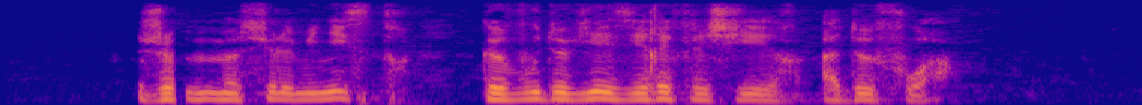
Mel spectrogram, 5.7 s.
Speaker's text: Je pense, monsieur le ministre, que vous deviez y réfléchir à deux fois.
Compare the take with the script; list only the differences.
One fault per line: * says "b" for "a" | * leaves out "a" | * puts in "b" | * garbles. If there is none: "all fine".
* leaves out "pense"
